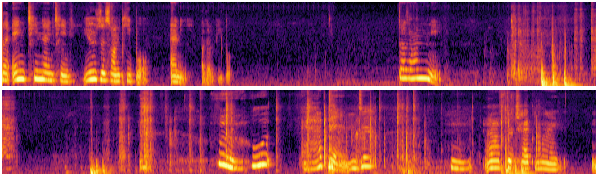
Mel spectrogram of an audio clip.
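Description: A young girl talks close by, in an animated voice.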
